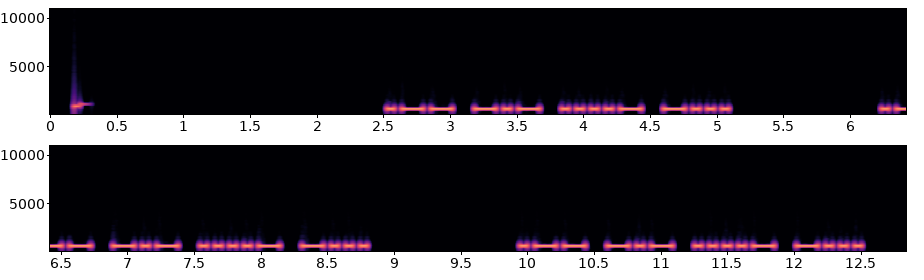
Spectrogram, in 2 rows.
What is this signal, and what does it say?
Morse code, heard as a keyed tone, about 22 wpm, 700 Hz. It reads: WK4B WK4B WK4B
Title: USA Call Signs - 4 Characters - Repeated 3x - 22wpm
